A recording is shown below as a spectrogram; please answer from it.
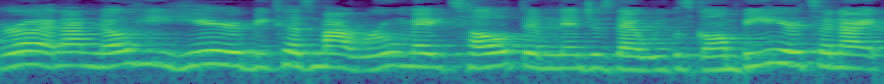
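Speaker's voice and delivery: normal talking voice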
